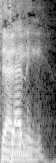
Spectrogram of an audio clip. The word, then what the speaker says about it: Denny: Anyway, we have Denny Love here, who is an R&B singer. You can check him out on Twitter at Denny Love Music. – Denny Love or Danny Love? – Denny. Oh, Denny. Denny Love Music, yeah. – Okay. – D-N-N-Y. Spell it. – D-E-N-N-Y.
